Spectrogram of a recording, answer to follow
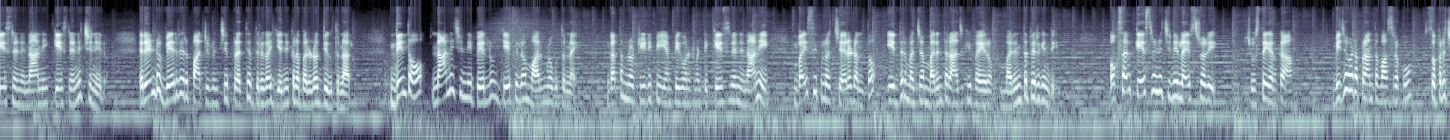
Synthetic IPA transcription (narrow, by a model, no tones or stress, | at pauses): keːsneːninaːniːke̞ːsneːnit͡ʃinːiːlṵ | ɾe̞ɳɖuʋe̞ːɾuʋeːɾupaːɾʈːiːlɐnuɲt͡ʃipɾɐt̪jɐd̪ːuluɡaːe̞nːikɐlɐbɐɾilo̞ːd̪iɡut̪unːaːɾu | d̪iːnt̪o̞ːnaːniːt͡ʃinːiːpe̞ːɾlue̞ːpiːlo̞ːmaːɾumloːɡut̪unːa̰ːjḭ | ɡɐt̪ɐmlo̞ːʈiːɽiːpiːe̞mpiːɡaːunːɐʈuʋɐɳʈike̞ːsineːninaːni | ʋɐjsiːpiːlo̞ːt͡ʃɛːɾɐɽɐnt̪o̞ːid̪ːɐɾimɐd̪ʱjɐmɐɾint̪ɐɾaːd͡ʒɐkiːjɐʋɐjɐɾɐmːɐɾint̪ɐpeɾiɡind̪ḭ | ɔkɐ̥saːɾike̞ːsleːnit͡ʃinːilɐjʋsʈo̞ːɾi | t͡ʃuːst̪e̞ːɡɐnɐkɐ | ʋid͡ʒɐjʋɐːɽɐpɾaːnt̪ɐbaːsulɐku | supɐɾɐ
